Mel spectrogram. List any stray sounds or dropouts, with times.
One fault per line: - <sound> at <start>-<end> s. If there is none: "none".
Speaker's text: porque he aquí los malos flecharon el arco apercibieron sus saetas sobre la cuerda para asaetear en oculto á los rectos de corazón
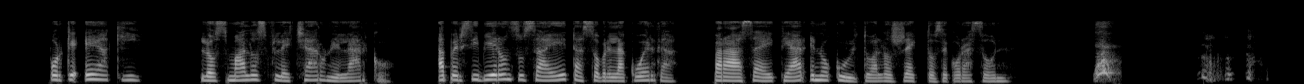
- bark at 10.9-11.2 s
- cough at 12.0-12.7 s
